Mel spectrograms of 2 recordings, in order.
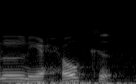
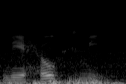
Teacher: Huruf kaf ni adalah huruf hams. Okey, mahmus. Jadi bagi dia berangin saja. Lihukmi. Sebab huruf kaf ni makhrajnya di bahagian pangkal lidah.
